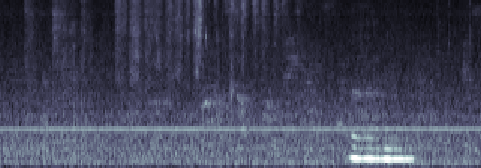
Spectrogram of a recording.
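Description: A woman's short closed-mouth hum, under a second long near the end, stepping down slightly in pitch. Faint light rustling and a faint steady high whine run beneath it.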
